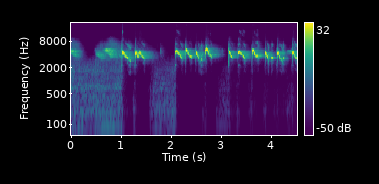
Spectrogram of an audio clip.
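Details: Caged oriental white-eye in a Singapore songbird hobby setting, recorded 11 September 2022 as it opens up in song: bright, high, down-slurred chips strung into rapid twittering runs after a brief noisy start.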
